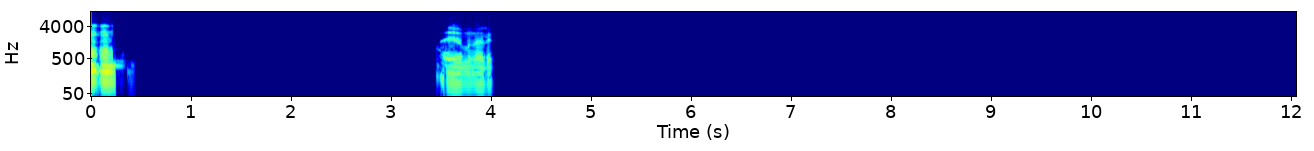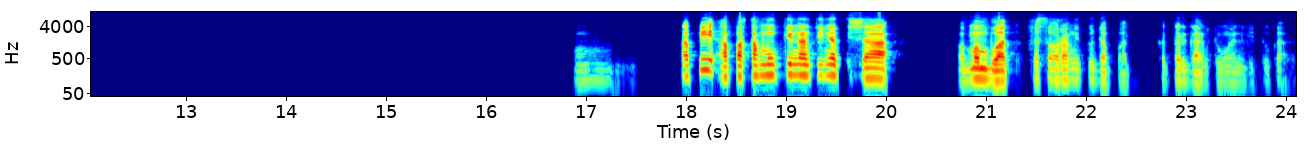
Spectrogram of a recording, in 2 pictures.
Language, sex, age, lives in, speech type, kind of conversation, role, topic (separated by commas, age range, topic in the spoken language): Indonesian, male, 30-34, Indonesia, conversation, unstructured, none, Apa perubahan positif yang kamu rasakan berkat teknologi terbaru?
